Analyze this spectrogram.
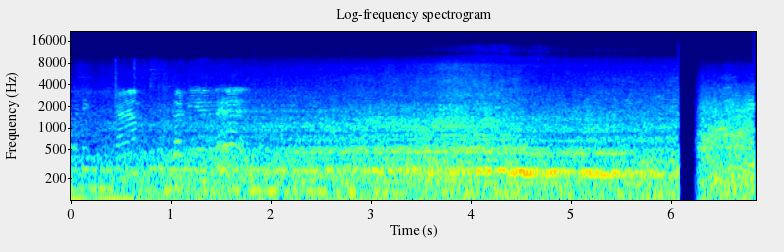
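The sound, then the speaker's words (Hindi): A car pulling in for a puncture repair, its engine a steady low rumble under talk, with the sound cutting out briefly near the end. “तो guys यहाँ पे गाड़ी आ रही है फिर एक और पंचर लगवाने के लिए”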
